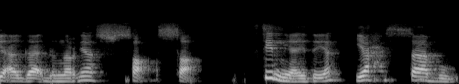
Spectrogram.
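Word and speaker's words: يَحْسَبُ: dengarnya ya itu ya yahsabu bukan yahabu ya Masyaallah ya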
